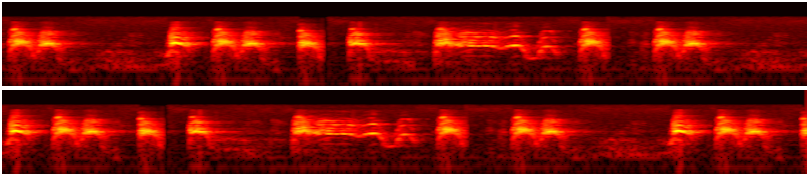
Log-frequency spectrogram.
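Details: Barking Yorkshire Terrier: rapid clusters of high, sharp yaps alternating with longer, strained whining barks that waver in pitch, continuing steadily for about twelve seconds.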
